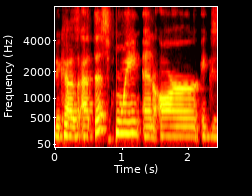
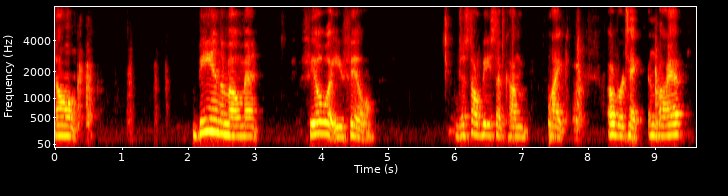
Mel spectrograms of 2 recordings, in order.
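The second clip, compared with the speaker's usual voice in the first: speaking through hiccups. Speaker talking to viewers, hiccuping while speaking. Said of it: "Sorry, I'm hiccuping".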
